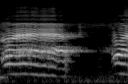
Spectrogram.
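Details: Newborn male baby just delivered, covered in vernix, with strong reflexes: loud, high-pitched, clear cry with a brief pause before the next; strong, healthy newborn cry.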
